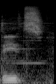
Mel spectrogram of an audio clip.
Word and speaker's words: dizi: show you um the deets um spell d-i-z-i but chinese they it's pronounced deets um are pretty much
